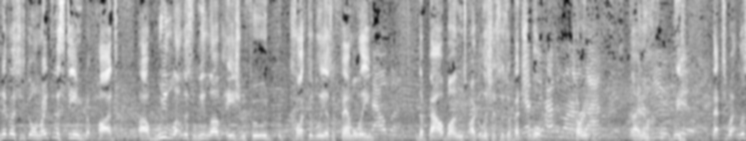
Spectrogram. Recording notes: Travel with me to Pandora - The World of Avatar in Disney’s Animal Kingdom and join me around the table for a LIVE restaurant review of the Satu’li Canteen.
